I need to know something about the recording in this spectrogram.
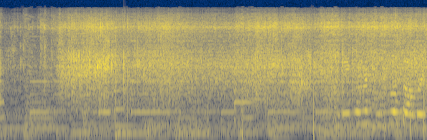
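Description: Fresh tomatoes and green chillies sizzling as they hit hot oil in a kadai of fried baby potatoes, the hiss coming in about half a second in and holding steady. Two sharp knocks of the spatula against the pan in the second half.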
